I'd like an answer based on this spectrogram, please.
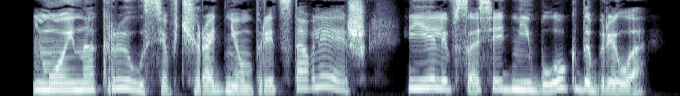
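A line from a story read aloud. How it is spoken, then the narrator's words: Sharp shrill voice. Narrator (Russian): резкого, визгливого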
